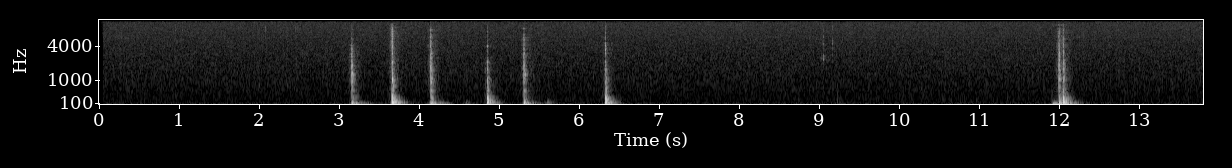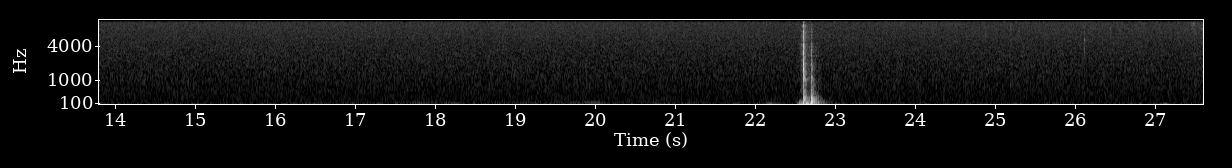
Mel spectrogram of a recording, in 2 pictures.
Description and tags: sonido pasos
free sound, efects sonido de pasos en pasillo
